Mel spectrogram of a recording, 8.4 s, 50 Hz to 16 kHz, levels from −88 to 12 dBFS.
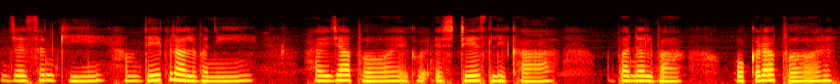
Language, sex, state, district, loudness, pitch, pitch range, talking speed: Bhojpuri, female, Uttar Pradesh, Ghazipur, -17 LUFS, 205 Hz, 195-215 Hz, 115 wpm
